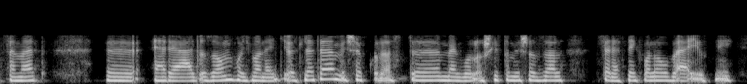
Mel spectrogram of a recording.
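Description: From start to finish the speech sounds muffled and faintly rough and synthetic, with nothing above 4 kHz. That is iLBC codec damage. This narrowband VoIP codec codes each frame's excitation independently and discards the upper band, which fits its 15.2 kbps, 20 ms frame mode.

At 1.84 s a brief, slightly buzzy held sound replaces about 20 ms of audio, and the voice comes back almost immediately. This is a lost iLBC frame. The decoder filled the gap by repeating the last pitch cycle blended with noise, and because each frame decodes independently it recovered at the next one.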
